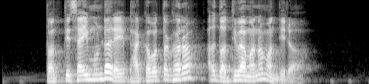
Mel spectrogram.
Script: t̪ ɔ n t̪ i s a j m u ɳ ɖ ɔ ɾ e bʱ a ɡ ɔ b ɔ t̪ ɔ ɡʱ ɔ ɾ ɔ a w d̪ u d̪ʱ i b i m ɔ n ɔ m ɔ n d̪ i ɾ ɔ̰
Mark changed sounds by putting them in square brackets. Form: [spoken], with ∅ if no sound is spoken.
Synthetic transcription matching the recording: t̪ ɔ n t̪ i s a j m u ɳ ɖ ɔ ɾ e bʱ a ɡ ɔ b ɔ t̪ ɔ ɡʱ ɔ ɾ ɔ a w d̪ [ɔ] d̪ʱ i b [a] m ɔ n ɔ m ɔ n d̪ i ɾ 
